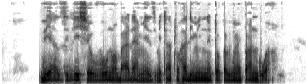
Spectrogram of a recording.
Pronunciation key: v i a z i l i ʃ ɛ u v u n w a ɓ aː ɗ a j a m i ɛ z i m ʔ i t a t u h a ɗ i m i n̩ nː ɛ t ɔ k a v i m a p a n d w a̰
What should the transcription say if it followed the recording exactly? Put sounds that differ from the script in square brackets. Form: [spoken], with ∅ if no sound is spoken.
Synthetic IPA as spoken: v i a z i l i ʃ ɛ u v u n w a ɓ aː ɗ a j a m i ɛ z i m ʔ i t a t u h a ɗ i m i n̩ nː ɛ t ɔ k a v i m [ɛ] p a n d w a̰

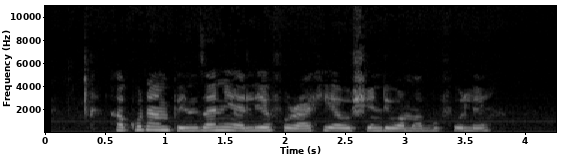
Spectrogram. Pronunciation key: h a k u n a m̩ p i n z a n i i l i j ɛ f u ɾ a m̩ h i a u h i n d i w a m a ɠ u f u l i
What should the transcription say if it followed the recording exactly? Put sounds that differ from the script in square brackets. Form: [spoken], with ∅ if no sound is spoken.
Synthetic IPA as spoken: h a k u n a m̩ p i n z a n i [a] l i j ɛ f u ɾ a [∅] h i a u [ʃ] i n d i w a m a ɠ u f u l i

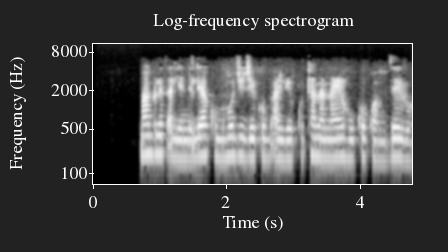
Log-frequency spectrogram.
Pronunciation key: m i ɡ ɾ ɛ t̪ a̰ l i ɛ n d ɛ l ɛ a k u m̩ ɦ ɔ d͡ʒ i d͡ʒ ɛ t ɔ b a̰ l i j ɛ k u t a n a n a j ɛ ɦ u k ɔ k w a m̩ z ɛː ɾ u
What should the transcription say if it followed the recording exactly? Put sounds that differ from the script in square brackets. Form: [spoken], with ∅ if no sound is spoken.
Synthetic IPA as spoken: m [a] ɡ ɾ ɛ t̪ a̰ l i ɛ n d ɛ l ɛ a k u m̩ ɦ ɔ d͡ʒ i d͡ʒ ɛ [k] ɔ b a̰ l i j ɛ k u t a n a n a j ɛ ɦ u k ɔ k w a m̩ z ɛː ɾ u

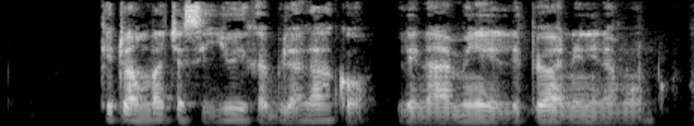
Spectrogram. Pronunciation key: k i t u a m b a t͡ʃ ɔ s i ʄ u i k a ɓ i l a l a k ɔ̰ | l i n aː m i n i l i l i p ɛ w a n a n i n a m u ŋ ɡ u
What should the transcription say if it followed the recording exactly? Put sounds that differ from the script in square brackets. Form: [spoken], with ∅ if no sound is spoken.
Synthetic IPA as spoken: k i t u a m b a t͡ʃ ɔ s i ʄ u i k a ɓ i l a l a k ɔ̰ | l i n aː m i n i l i l i p ɛ w a n [i] n i n a m u ŋ ɡ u

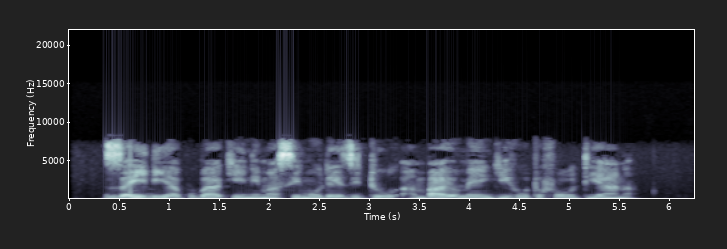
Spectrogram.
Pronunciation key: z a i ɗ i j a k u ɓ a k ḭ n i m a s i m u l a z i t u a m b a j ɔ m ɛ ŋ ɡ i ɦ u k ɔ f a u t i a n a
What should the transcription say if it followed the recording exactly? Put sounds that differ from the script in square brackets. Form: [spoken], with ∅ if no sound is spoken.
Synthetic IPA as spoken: z a i ɗ i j a k u ɓ a k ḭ n i m a s i m u l [i] z i t u a m b a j ɔ m ɛ ŋ ɡ i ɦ u [t] ɔ f a u t i a n a

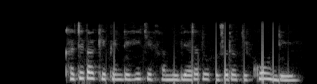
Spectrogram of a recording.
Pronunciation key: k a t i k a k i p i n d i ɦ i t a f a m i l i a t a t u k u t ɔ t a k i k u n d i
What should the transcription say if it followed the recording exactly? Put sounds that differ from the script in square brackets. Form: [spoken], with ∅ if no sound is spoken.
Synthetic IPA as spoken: k a t i k a k i p i n d i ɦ i [t͡ʃ] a f a m i l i a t a t u k u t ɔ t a k i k u n d i

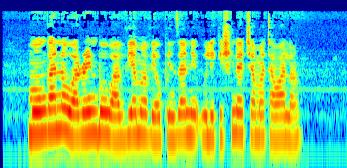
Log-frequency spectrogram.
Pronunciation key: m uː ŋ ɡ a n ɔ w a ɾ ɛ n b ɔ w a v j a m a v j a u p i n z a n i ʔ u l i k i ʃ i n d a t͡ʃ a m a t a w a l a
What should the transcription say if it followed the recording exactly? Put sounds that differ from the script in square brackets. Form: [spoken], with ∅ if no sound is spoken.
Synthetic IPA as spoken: m uː ŋ ɡ a n ɔ w a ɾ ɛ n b ɔ w a v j a m a v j a u p i n z a n i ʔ u l i k i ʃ i n d a t͡ʃ a m a t a w a l a

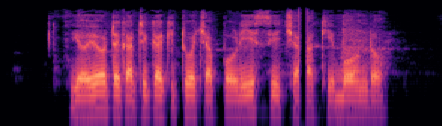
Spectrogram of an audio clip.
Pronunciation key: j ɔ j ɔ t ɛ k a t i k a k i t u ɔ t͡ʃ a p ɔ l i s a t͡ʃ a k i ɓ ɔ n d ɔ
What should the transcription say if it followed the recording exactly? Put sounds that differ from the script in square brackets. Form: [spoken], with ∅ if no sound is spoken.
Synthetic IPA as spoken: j ɔ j ɔ t ɛ k a t i k a k i t u ɔ t͡ʃ a p ɔ l i s [i] t͡ʃ a k i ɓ ɔ n d ɔ

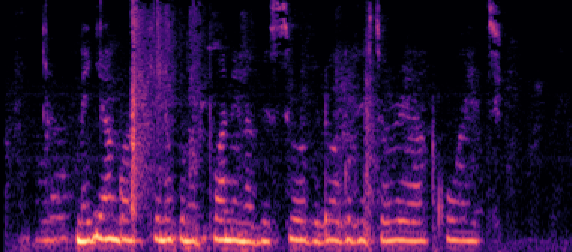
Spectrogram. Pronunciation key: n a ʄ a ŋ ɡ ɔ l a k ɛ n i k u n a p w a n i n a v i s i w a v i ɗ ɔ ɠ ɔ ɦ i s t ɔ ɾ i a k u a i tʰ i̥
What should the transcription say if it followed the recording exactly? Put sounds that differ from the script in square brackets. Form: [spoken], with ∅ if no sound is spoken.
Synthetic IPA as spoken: n [i] ʄ a ŋ ɡ ɔ l a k [i] n i k u n a p w a n i n a v i s i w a v i ɗ ɔ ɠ ɔ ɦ i s t ɔ ɾ i a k u a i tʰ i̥

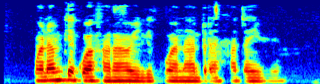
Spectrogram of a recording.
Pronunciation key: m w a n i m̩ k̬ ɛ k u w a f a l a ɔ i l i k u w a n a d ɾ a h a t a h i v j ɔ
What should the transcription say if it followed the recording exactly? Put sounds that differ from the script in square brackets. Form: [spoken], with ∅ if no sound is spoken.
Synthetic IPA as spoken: m w a n [a] m̩ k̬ ɛ k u w a f a [ɾ] a ɔ i l i k u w a n a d ɾ a h a t a h i v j ɔ

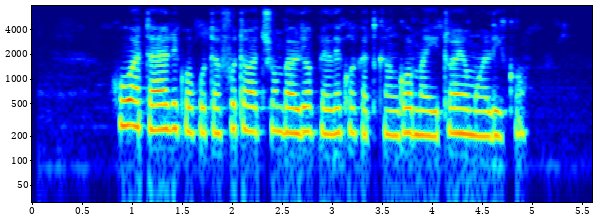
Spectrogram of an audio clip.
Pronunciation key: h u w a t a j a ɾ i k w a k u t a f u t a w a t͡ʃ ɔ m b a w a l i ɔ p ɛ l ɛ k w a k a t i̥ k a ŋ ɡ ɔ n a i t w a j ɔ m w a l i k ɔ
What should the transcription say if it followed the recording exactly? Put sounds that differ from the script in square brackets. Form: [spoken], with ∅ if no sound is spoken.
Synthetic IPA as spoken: h u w a t a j a ɾ i k w a k u t a f u t a w a t͡ʃ [u] m b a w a l i ɔ p ɛ l ɛ k w a k a t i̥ k a ŋ ɡ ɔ [m] a i t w a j ɔ m w a l i k ɔ

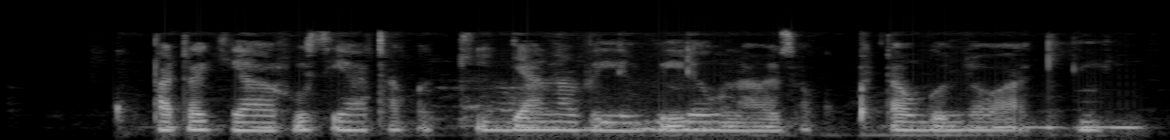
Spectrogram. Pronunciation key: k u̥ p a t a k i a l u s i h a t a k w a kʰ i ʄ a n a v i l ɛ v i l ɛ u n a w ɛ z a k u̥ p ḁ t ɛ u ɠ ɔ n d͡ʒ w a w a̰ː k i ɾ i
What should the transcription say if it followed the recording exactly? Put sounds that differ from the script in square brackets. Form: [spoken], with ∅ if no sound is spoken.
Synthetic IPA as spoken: k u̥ p a t a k i a [ɾ] u s i h a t a k w a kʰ i ʄ a n a v i l ɛ v i l ɛ u n a w ɛ z a k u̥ p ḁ t [a] u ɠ ɔ n d͡ʒ w a w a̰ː k i [l] i

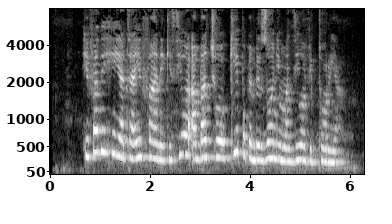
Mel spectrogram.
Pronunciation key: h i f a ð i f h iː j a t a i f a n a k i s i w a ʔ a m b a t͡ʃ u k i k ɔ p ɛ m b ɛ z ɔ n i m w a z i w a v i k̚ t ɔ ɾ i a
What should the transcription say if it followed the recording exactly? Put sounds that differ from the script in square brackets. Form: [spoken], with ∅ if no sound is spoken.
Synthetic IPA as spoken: h i f a ð i [∅] h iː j a t a i f a n [i] k i s i w a ʔ a m b a t͡ʃ [ɔ] k i [p] ɔ p ɛ m b ɛ z ɔ n i m w a z i w a v i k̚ t ɔ ɾ i a

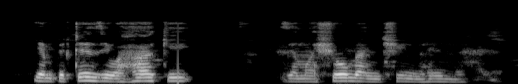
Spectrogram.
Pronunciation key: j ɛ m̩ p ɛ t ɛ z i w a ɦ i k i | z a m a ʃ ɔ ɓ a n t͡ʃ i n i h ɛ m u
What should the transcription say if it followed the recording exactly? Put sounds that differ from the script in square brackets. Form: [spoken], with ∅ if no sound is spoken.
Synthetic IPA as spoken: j [a] m̩ p ɛ t ɛ z i w a ɦ [a] k i | z a m a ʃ ɔ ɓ a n t͡ʃ i n i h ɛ m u

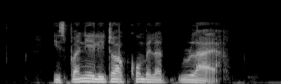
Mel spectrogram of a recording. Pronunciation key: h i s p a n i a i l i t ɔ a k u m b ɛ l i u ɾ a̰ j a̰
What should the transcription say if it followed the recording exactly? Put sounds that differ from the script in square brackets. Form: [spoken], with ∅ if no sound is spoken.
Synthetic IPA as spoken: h i s p a n i a i l i t ɔ a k [ɔ] m b ɛ l [a] u [l] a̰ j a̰

